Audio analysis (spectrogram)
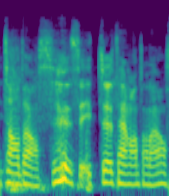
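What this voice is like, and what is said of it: Poor attempt at Québécois French accent. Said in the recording (French): “essayé l'accent québécois ... J'adore l'accent québécois, mais je le fais très mal.”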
